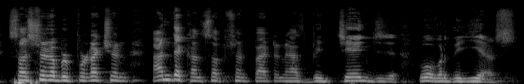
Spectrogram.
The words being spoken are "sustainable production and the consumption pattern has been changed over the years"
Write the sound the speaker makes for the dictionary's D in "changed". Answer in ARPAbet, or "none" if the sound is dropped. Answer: D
